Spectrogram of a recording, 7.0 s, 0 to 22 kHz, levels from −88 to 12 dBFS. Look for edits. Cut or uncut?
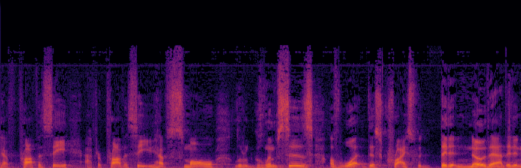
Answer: cut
